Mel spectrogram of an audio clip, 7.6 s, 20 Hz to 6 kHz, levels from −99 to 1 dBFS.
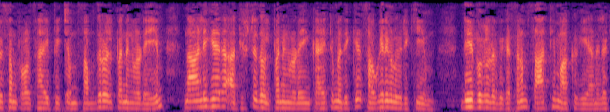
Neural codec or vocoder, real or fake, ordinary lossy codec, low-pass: none; real; none; 5.4 kHz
